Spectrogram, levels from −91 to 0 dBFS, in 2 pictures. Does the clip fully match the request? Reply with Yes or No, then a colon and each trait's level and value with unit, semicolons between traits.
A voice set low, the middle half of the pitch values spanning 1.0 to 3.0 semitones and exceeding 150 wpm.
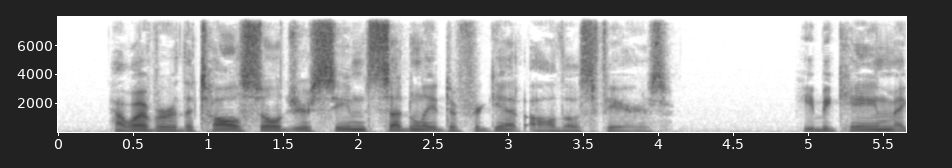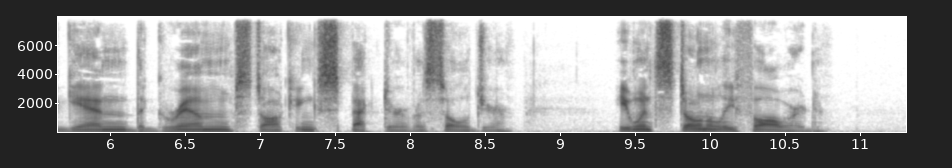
No: very low, 95 Hz; average, 2.7 semitones; slow, 135 wpm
